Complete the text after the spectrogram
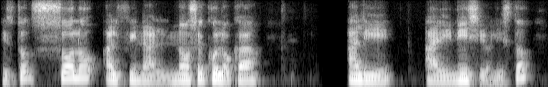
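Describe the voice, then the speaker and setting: This English instructor, a man with a Colombian Spanish accent, explains grammar step by step in an online class heard through a computer mic on a video call. His voice is fairly high and gravelly, animated yet slow, and he often checks in with "¿listo?"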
